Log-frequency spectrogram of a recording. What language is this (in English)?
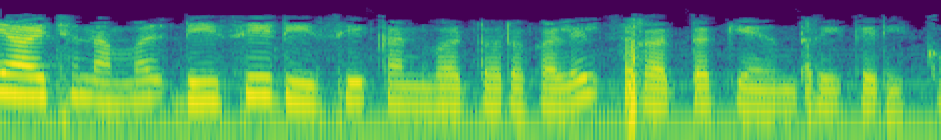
Malayalam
